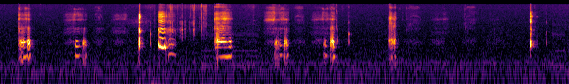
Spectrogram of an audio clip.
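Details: Baby: short, abrupt catching sounds recurring at irregular intervals among soft fussing noises; hiccups.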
